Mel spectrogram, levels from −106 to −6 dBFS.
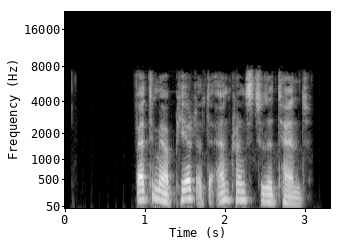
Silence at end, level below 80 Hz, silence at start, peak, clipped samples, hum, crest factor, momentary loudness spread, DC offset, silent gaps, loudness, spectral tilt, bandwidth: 0.3 s; -60 dBFS; 0.9 s; -4 dBFS; under 0.1%; none; 20 dB; 7 LU; under 0.1%; none; -23 LUFS; -5 dB/octave; 7.8 kHz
